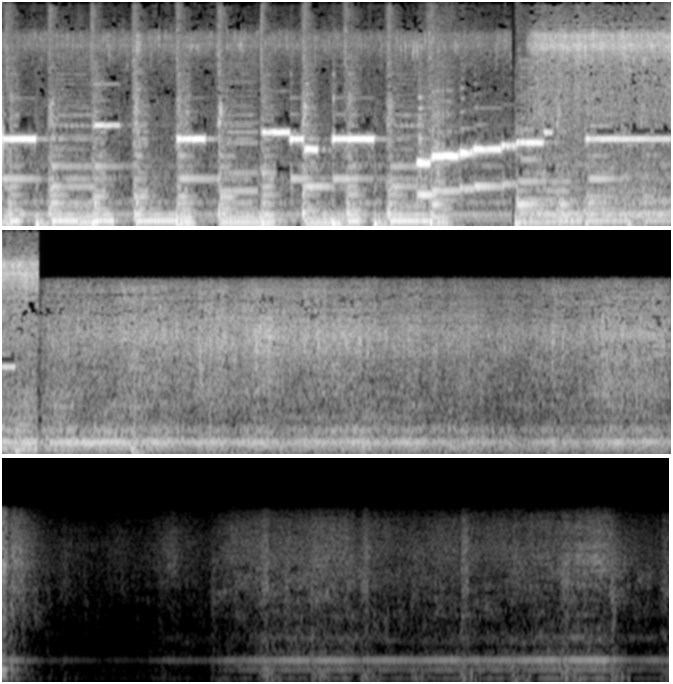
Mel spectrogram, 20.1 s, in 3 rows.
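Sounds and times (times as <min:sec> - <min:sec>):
background music: 0:00.0 - 0:07.0
fish sizzling in oil: 0:00.0 - 0:13.7.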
